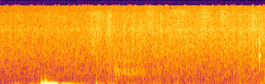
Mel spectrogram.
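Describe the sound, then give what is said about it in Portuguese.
Light rain begins to fall, a soft steady hiss of drops with scattered individual patters. A single heavy thump lands early on, then the gentle shower continues alone, no voices. “iniciar chuva”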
